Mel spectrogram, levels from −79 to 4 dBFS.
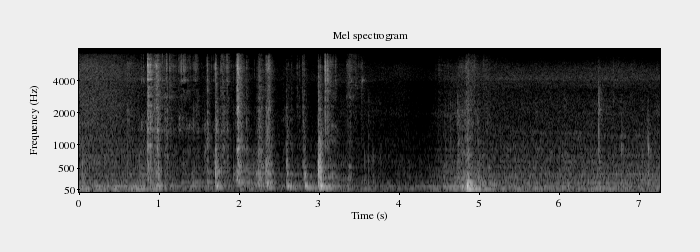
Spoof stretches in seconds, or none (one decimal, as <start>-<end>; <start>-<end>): none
